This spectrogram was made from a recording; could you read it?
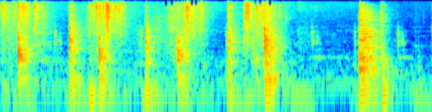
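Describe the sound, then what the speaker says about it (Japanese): A knife chopping chocolate finely on a board, in rapid uneven strokes: about eight sharp, close knocks at irregular intervals, crisp and fairly loud, with no talking. "湯煎するときに溶けやすいように細かく刻んでいきましょう。"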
